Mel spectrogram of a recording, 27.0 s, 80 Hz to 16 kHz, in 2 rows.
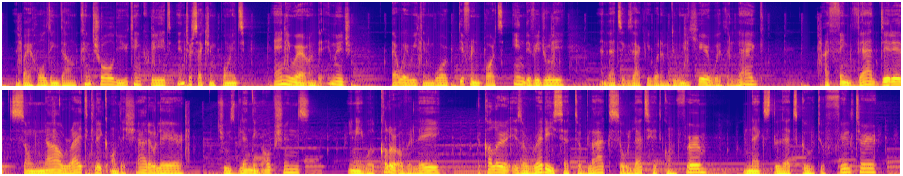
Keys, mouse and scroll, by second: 1.0 ctrl+click, 1.9 ctrl+click, 3.3 ctrl+click, 13.0-13.6 alt+scroll down 7, 14.2 alt+scroll down 2, 14.8 alt+scroll.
